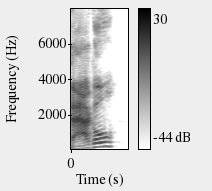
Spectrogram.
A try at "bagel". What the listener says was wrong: you say it with like an e almost like Bagel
